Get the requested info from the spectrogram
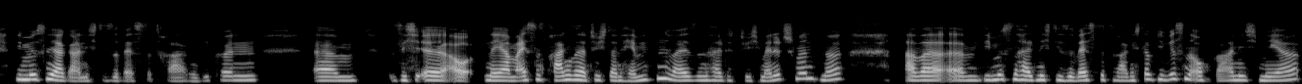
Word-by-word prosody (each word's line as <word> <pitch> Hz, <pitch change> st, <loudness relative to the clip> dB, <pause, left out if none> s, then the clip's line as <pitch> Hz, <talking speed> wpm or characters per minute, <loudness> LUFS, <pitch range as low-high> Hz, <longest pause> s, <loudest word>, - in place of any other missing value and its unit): die 225 Hz, -, +2 dB
müssen 230 Hz, +2 st, +4 dB
ja 200 Hz, -5 st, +7 dB
gar 175 Hz, -, -2 dB
nicht 165 Hz, 0 st, -9 dB
diese 165 Hz, -1 st, -10 dB
Weste -, -, -10 dB
tragen. 155 Hz, -1 st, -9 dB
Die 175 Hz, -, -13 dB
können, 195 Hz, +2 st, -3 dB, 0.5 s
ähm, 180 Hz, 0 st, +1 dB, 0.3 s
sich, 190 Hz, +1 st, -3 dB
äh, 195 Hz, -1 st, +6 dB
au -, -, +3 dB
na 195 Hz, -2 st, +1 dB
ja, 180 Hz, -1 st, +5 dB
meistens 195 Hz, +6 st, 0 dB
tragen 200 Hz, 0 st, +2 dB
sie 215 Hz, -, +3 dB
natürlich 195 Hz, -1 st, 0 dB
dann 180 Hz, -2 st, -1 dB
Hemden, 210 Hz, +11 st, +1 dB
weil 185 Hz, -2 st, +2 dB
sie -, -, -9 dB
sind 190 Hz, 0 st, -2 dB
halt 185 Hz, -1 st, -3 dB
natürlich 175 Hz, -1 st, -12 dB
Management, 235 Hz, +9 st, -2 dB
ne? 215 Hz, +5 st, -2 dB, 0.6 s
Aber, 195 Hz, 0 st, +4 dB
ähm, 190 Hz, 0 st, 0 dB
die 205 Hz, 0 st, -1 dB
müssen 220 Hz, +1 st, +1 dB
halt 200 Hz, -1 st, +3 dB
nicht 205 Hz, 0 st, -1 dB
diese 180 Hz, -2 st, 0 dB
Weste 195 Hz, +2 st, +1 dB
tragen. 185 Hz, -2 st, -5 dB
Ich -, -, -11 dB
glaube, 240 Hz, -1 st, 0 dB
die 220 Hz, -1 st, -2 dB
wissen 245 Hz, 0 st, 0 dB
auch 195 Hz, -1 st, -2 dB
gar -, -, -4 dB
nicht 195 Hz, 0 st, -1 dB
mehr, 185 Hz, +6 st, 0 dB
195 Hz, 210 wpm, -23 LUFS, 180-210 Hz, 0.6 s, ja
